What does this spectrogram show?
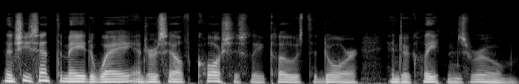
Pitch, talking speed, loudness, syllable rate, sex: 115 Hz, 175 wpm, -17 LUFS, 4.6 syllables/s, male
